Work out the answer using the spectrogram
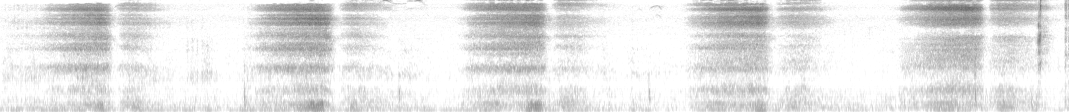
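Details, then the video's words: A sleeping pet dog snoring, sharing the scene with a cat: five long rasping breaths, each swelling and fading roughly every two seconds, with a bright hissy edge on each inhale and quiet pauses between. "My dog snores!!"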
